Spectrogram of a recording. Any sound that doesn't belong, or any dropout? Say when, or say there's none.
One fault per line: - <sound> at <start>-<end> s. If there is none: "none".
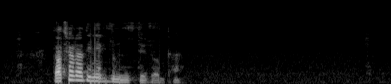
none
